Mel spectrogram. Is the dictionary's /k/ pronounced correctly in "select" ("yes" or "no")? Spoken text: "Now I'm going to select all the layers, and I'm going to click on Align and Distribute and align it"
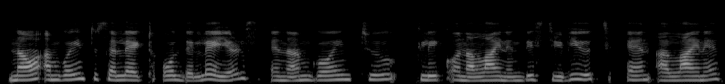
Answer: yes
